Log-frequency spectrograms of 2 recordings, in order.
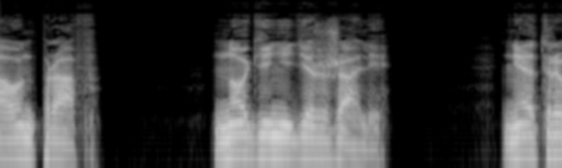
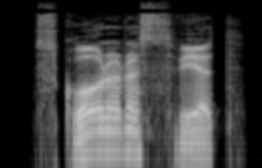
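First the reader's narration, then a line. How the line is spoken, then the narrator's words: Sad. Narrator (Russian): печально произнес Фултон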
